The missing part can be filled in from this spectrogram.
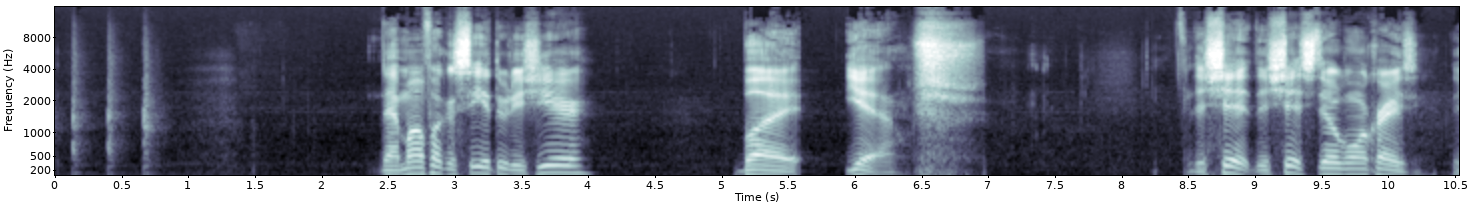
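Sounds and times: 
knocking on wood: 0.0s - 0.8s
speech: 2.4s - 4.1s, 5.1s - 6.7s, 8.5s - 10.5s.

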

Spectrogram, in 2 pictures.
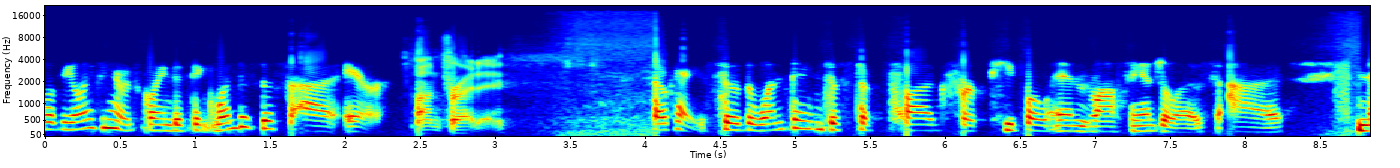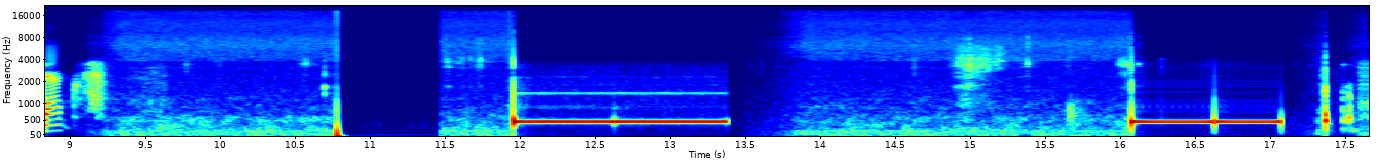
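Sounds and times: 
speech: 0.0s - 9.7s
hissy phone line noise: 3.2s - 4.2s, 8.4s - 10.9s, 11.5s - 12.0s, 13.8s - 16.2s
steady electronic phone dial tone: 12.0s - 13.4s, 16.1s - 17.2s.

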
